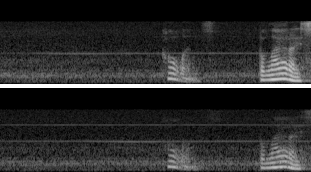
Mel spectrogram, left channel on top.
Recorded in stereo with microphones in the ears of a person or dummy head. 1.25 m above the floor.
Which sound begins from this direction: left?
A woman speaking, at 1.6 s.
